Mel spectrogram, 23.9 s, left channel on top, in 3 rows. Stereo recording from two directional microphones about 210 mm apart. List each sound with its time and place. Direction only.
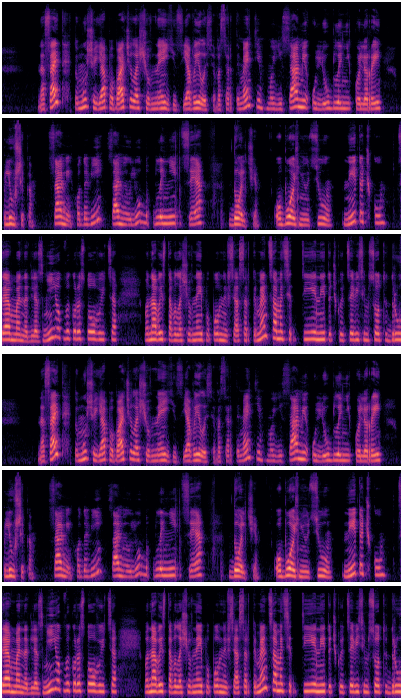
0.7 s speech: centre (ahead or behind); by 23.9 s 25° right (ahead or behind)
